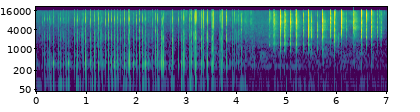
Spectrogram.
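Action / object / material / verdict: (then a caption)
tap / faux leather handbag with plastic dial buttons / faux leather / none. Long nails tap and scratch a hollow, medium pink rotary-telephone-shaped handbag made of glossy faux leather with plastic dial buttons. For about four seconds a dense flurry of quick, dull taps and scratches carries a soft low-mid body. After a brief lull, sharper, bright, clicky taps ring out dry with almost no decay.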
